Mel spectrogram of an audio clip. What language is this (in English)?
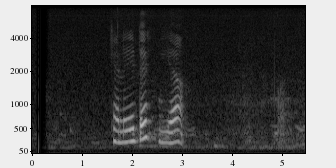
Sinhala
